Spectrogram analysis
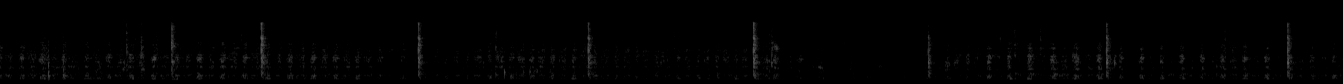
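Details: Panting dog, a steady, rapid, breathy rasp running throughout, with sharp clicks breaking in now and then.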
